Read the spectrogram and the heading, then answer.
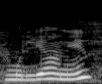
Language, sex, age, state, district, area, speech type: Odia, female, 18-30, Odisha, Subarnapur, urban, spontaneous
